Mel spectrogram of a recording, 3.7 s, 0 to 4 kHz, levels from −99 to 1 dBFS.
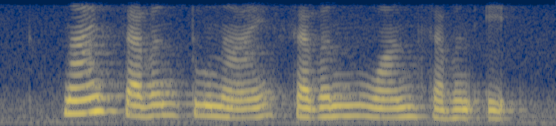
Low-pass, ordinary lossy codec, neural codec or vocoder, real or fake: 3.6 kHz; Opus, 64 kbps; none; real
